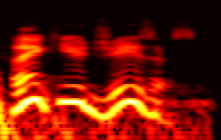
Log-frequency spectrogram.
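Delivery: a happy exclaimed thank-you; relieved praise. Retold or imitated. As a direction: blurt out relief to God. Relief each time he came down.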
